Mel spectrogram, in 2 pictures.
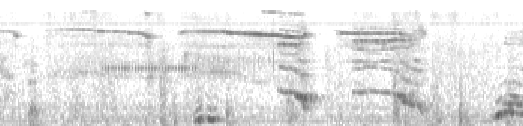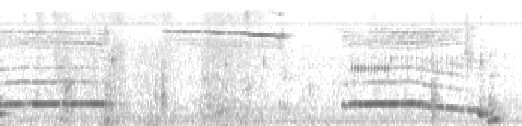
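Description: A dog whining in a series of high, drawn-out whines, several of them sliding down in pitch.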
